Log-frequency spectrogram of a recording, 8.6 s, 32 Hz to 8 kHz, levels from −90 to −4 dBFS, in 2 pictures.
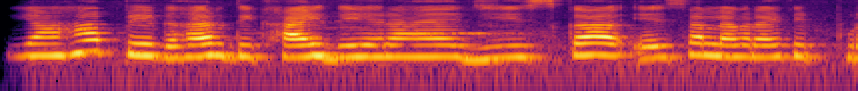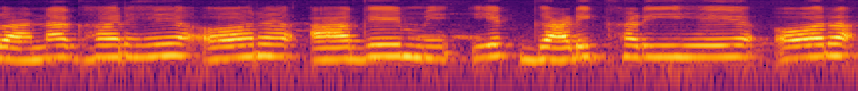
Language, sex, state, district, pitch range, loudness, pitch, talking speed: Hindi, male, Chhattisgarh, Raipur, 250-270 Hz, -17 LUFS, 255 Hz, 170 wpm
